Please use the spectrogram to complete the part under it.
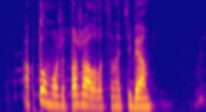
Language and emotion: Russian, angry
